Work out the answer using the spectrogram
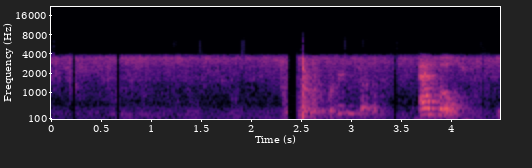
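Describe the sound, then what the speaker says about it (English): A tap runs into a sink in a house, a steady hiss of flowing water with a sharp knock partway through and voices talking over it. "she could turn on the water"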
